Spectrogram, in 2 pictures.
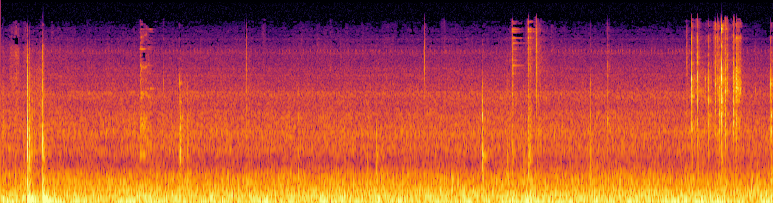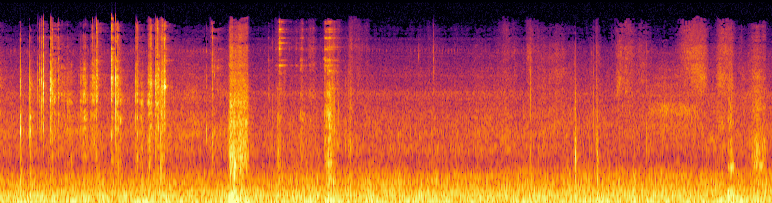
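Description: Light clicks and clinks of glass test tubes being handled in a wooden rack as potato pieces are dropped into hydrogen peroxide. The clicks are thickest about halfway through, with one sharper knock just after, over a steady low room hum.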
